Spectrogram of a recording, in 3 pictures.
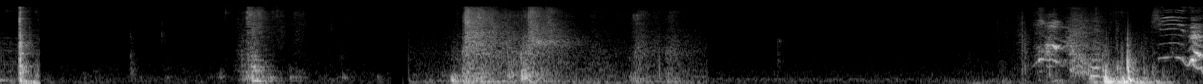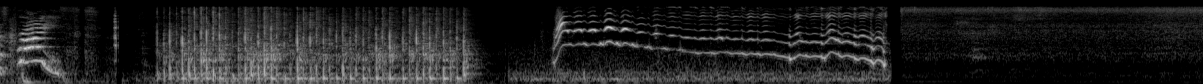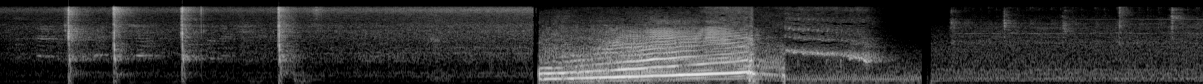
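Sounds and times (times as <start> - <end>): long high wavering cry: 17.6 - 21.0
faint hiss: 21.0 - 29.4
car engine revving: 29.4 - 31.9.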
